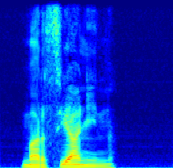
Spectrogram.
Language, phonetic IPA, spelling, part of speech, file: Polish, [marˈsʲjä̃ɲĩn], Marsjanin, noun, Pl-Marsjanin.ogg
